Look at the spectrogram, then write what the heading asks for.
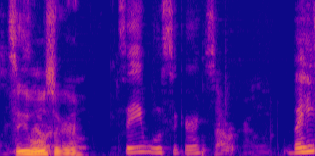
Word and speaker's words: Worcestershire: See, Woosager. What? See Worcestershire. Worcestershire sauce. It is. It's see Woosager. See Worcestershire.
